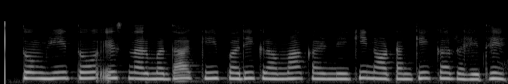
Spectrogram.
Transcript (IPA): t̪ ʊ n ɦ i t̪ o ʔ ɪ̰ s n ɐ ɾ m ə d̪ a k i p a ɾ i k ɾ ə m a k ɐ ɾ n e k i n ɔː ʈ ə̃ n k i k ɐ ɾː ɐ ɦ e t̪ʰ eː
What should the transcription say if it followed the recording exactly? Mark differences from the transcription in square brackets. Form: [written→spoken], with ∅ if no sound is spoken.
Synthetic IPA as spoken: t̪ ʊ [n→m] ɦ i t̪ o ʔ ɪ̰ s n ɐ ɾ m ə d̪ a k i p [a→ɐ] ɾ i k ɾ ə m a k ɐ ɾ n e k i n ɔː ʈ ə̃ [n→ŋ] k i k ɐ ɾː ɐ ɦ e t̪ʰ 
